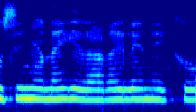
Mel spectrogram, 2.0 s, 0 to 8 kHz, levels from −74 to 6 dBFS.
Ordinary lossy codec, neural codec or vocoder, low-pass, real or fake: none; codec, 16 kHz, 2 kbps, FreqCodec, larger model; 7.2 kHz; fake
